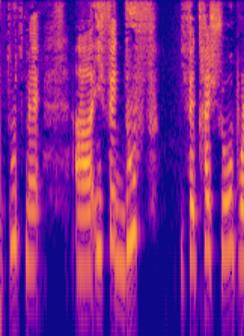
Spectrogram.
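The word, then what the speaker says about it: doef: fait ça en nerlandais si vous écrivez o e ça se prononce ou comme o ou en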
